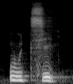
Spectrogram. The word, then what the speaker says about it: outil: So most of the time when you have IL, so you have this longer E at the end of a word. So like gentil, outil. So you just pronounce the E and not the L.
